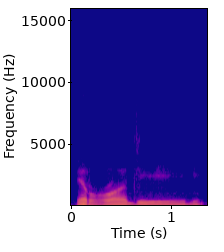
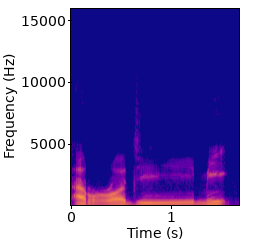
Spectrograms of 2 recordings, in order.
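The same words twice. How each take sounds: First: The final vowel is only faintly voiced. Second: The final vowel is fully and clearly voiced. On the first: "sepertiga ya. Bacaan seper sepertiga" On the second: "Kan harusnya dibaca ar-rajimi"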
